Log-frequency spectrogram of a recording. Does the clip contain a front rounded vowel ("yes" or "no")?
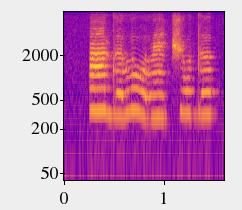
no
